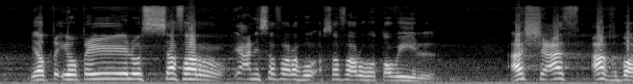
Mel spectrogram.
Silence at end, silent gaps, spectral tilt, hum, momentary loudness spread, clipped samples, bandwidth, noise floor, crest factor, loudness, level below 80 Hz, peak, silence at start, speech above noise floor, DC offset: 0 s; none; -4 dB/octave; none; 9 LU; 0.7%; 17 kHz; -35 dBFS; 14 dB; -13 LUFS; -36 dBFS; 0 dBFS; 0 s; 22 dB; under 0.1%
